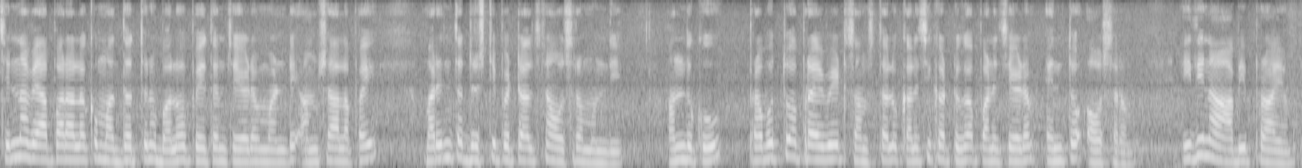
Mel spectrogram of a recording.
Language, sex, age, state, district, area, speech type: Telugu, male, 18-30, Telangana, Jangaon, rural, spontaneous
